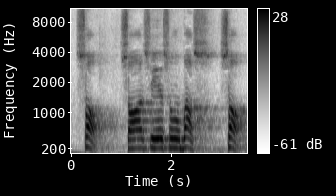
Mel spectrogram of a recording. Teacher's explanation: Sifat isti'la yaitu pangkal lidah naik ke langit-langit.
